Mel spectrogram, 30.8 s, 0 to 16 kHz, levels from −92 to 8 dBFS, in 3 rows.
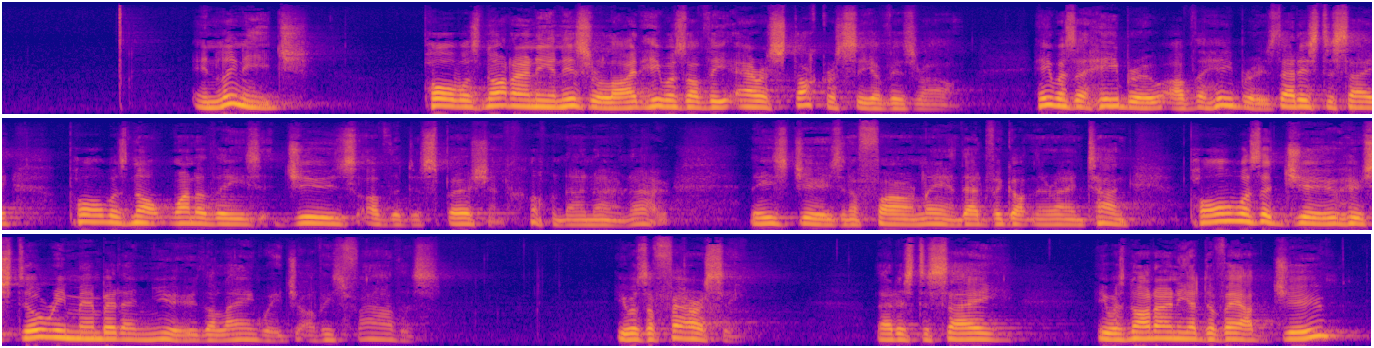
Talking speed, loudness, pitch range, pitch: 155 wpm, -17 LUFS, 135-170 Hz, 150 Hz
